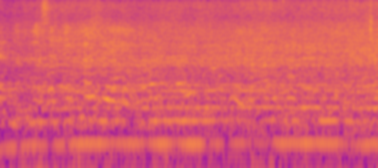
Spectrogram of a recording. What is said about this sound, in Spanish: Así sonaba aquel mes de septiembre la noche madrileña, el silencio roto por el paso de una moto, casi nada de tráfico tras el toque de queda.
